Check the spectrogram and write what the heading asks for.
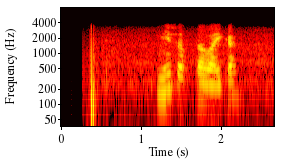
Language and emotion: Russian, neutral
